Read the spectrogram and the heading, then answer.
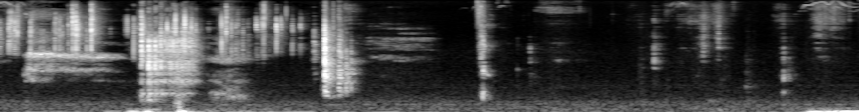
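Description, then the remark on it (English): Dice for a strength roll in a Delta Green tabletop roleplaying game clatter and rattle in a couple of dense bursts, followed by a few scattered, sharp clicks as they settle, with quiet in between and no talking. “I'm not touching your damn cursed dice.”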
